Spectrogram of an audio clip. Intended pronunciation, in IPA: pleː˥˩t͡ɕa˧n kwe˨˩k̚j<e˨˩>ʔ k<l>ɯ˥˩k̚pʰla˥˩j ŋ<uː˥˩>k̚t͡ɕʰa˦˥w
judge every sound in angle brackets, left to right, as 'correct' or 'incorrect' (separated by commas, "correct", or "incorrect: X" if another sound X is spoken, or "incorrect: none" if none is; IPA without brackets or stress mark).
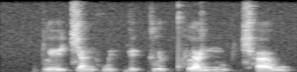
incorrect: e˥˩, correct, correct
